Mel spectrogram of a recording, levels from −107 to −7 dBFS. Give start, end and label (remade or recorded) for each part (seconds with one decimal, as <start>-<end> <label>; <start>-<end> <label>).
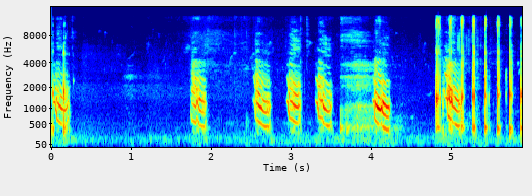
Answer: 0.0-5.9 recorded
